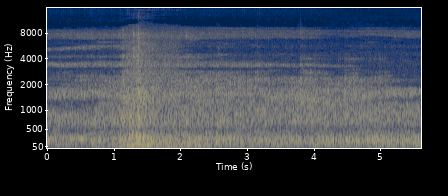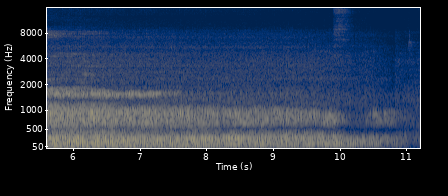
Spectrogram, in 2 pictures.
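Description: Diesel truck engine running as the lorry drives past close by, loudest about a second in, then fading as it pulls away up the road.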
